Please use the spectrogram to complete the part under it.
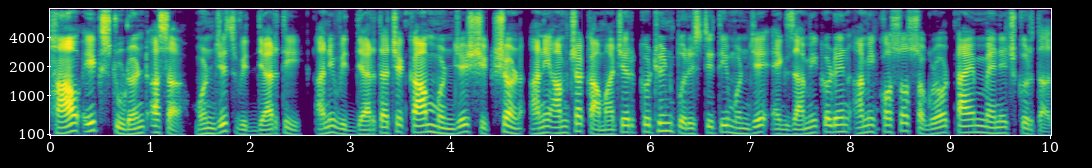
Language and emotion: Goan Konkani, neutral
